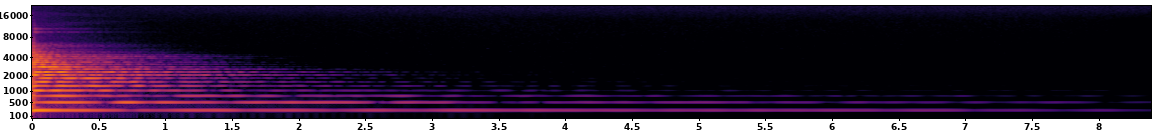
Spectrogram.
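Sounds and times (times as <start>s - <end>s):
Yamaha FS1r synthesizer note C4: 0.0s - 2.1s.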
